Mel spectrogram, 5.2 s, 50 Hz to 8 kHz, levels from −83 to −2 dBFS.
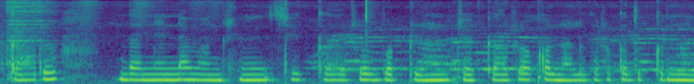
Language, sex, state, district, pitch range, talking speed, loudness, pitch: Telugu, female, Andhra Pradesh, Guntur, 195-210 Hz, 105 wpm, -21 LUFS, 200 Hz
